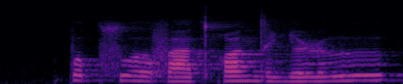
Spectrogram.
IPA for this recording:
p ɤ p sʷ ɤː f aː d qʷ ɤ n d ɛ ʎ ɯː ɭ ɯː

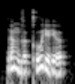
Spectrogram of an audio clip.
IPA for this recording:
ɾ ə˧˥˧ ŋ ɡ ɵ˩˥ kʼ u˧˥˧ ɾʲ ɘ˧˩˧ ɾʲ ɵ˧˩˧

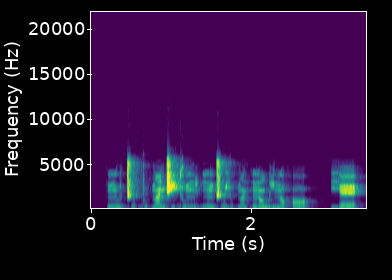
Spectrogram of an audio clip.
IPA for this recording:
n u˧ d͡ʒ u˦ ɡ u˦ b ã˧ d͡ʒ i˦ d u˦ m i˦˨ b ũ˨˦ d͡ʒ u˦˨ j u˧ b ã˨ k ũ˨˦ ɾ ɔ̃˦˨ w i˨˦ n ɔ˦˨ h ɔ˧ | j ɛ˧

